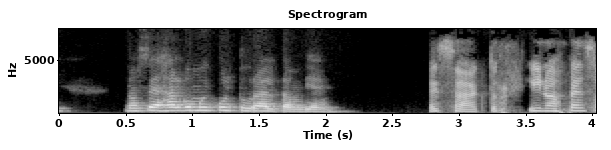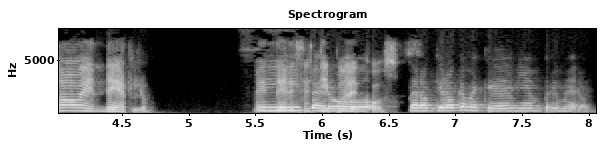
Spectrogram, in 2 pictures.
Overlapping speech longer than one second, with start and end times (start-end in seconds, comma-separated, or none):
5.5-6.8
